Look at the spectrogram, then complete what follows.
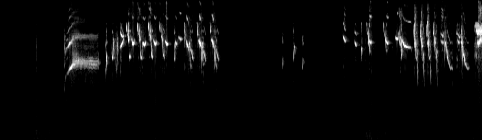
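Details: Grey-crowned goldfinch song offered for training goldfinches: a rising whistled note, then a fast string of bright twittering notes, a short pause with a few isolated chips, and another burst of rapid twitters and trills.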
